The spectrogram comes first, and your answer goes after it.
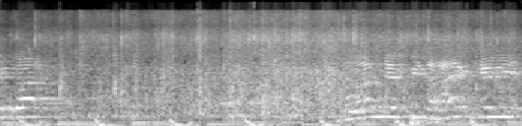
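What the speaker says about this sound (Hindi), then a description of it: "माननीय विधायक के लिए, माननीय मंत्री जी के लिए जोरदार ताली लगा।" Crowd applause for a minister at a public welcome event, a dense steady patter of many hands clapping loudly throughout, with voices mixed in underneath.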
